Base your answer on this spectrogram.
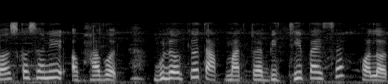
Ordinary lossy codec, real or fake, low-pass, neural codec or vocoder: none; real; 7.2 kHz; none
